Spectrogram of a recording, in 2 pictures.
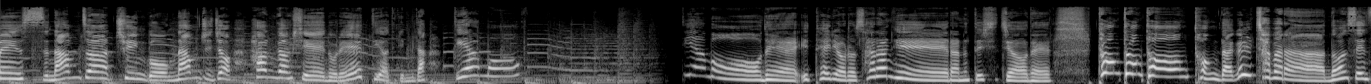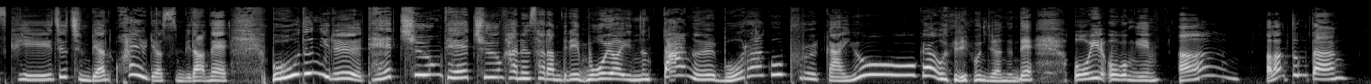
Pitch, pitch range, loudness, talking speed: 255 Hz, 210-340 Hz, -15 LUFS, 245 characters per minute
